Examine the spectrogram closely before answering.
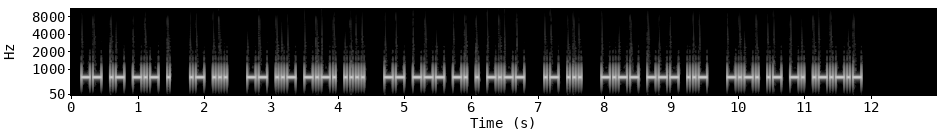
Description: Morse code, heard as a keyed tone, about 28 wpm, 700 Hz. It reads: MAKE AS MUCH MONEY AS YOU CAN.
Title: Sentences from Top 1000 Words - Review Part 3 - 28wpm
